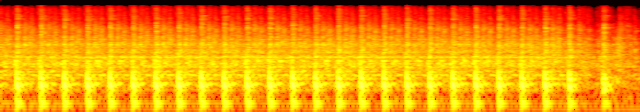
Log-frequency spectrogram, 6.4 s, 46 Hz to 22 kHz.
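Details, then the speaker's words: 1967 Simplicity Landlord 2010 lawn tractor cranking during a compression test: soft, fading compression strokes at about 130 a minute. The gauge reads about 50 psi net, far below what it should be; owner suspects lack of compression. "I think it's a lack of compression, because right there it's at 70. We started with it at 20, so it's only 50 pounds of compression, and it should be way more, a lot more."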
